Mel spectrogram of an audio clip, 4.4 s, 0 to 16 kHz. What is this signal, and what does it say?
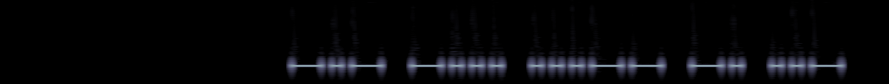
Morse code, heard as a keyed tone, about 23 wpm, 700 Hz. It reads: KB3NU
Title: Speed Racing - USA 2x2 Call Signs 20wpm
